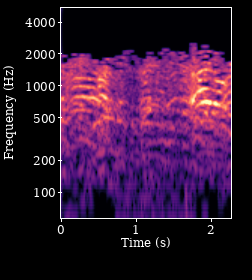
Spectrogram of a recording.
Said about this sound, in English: Are you folks, please stop talking. We can't get anywhere if we all talk at once. Speak one at a time.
